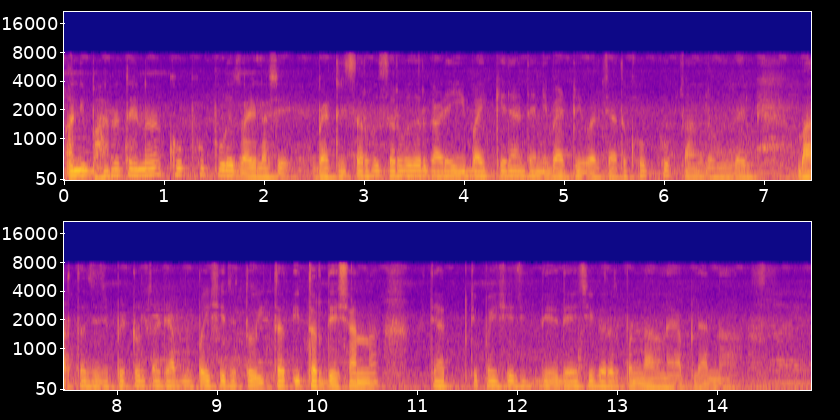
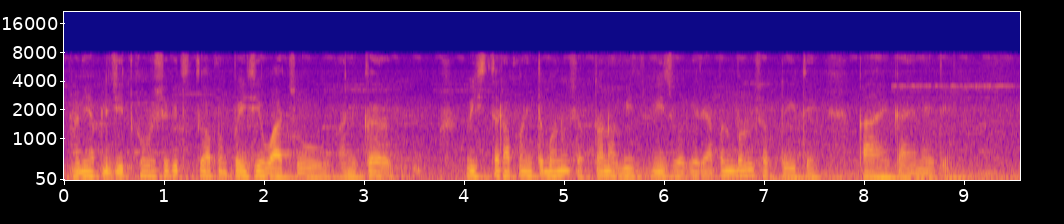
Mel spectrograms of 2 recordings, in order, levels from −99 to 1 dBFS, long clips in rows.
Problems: constant background noise, continuous background conversations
